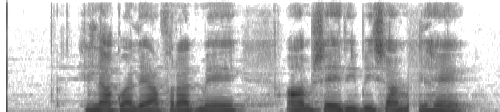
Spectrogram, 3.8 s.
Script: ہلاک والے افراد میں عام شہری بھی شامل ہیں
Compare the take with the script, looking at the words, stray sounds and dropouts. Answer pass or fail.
fail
